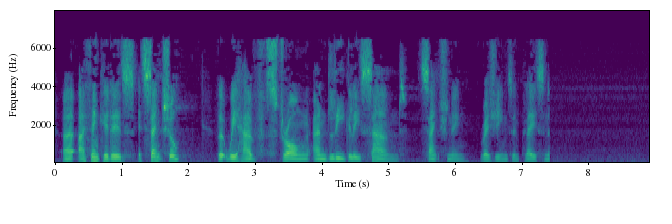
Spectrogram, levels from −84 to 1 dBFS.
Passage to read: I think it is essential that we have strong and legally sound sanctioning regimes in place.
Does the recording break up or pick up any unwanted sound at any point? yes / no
no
